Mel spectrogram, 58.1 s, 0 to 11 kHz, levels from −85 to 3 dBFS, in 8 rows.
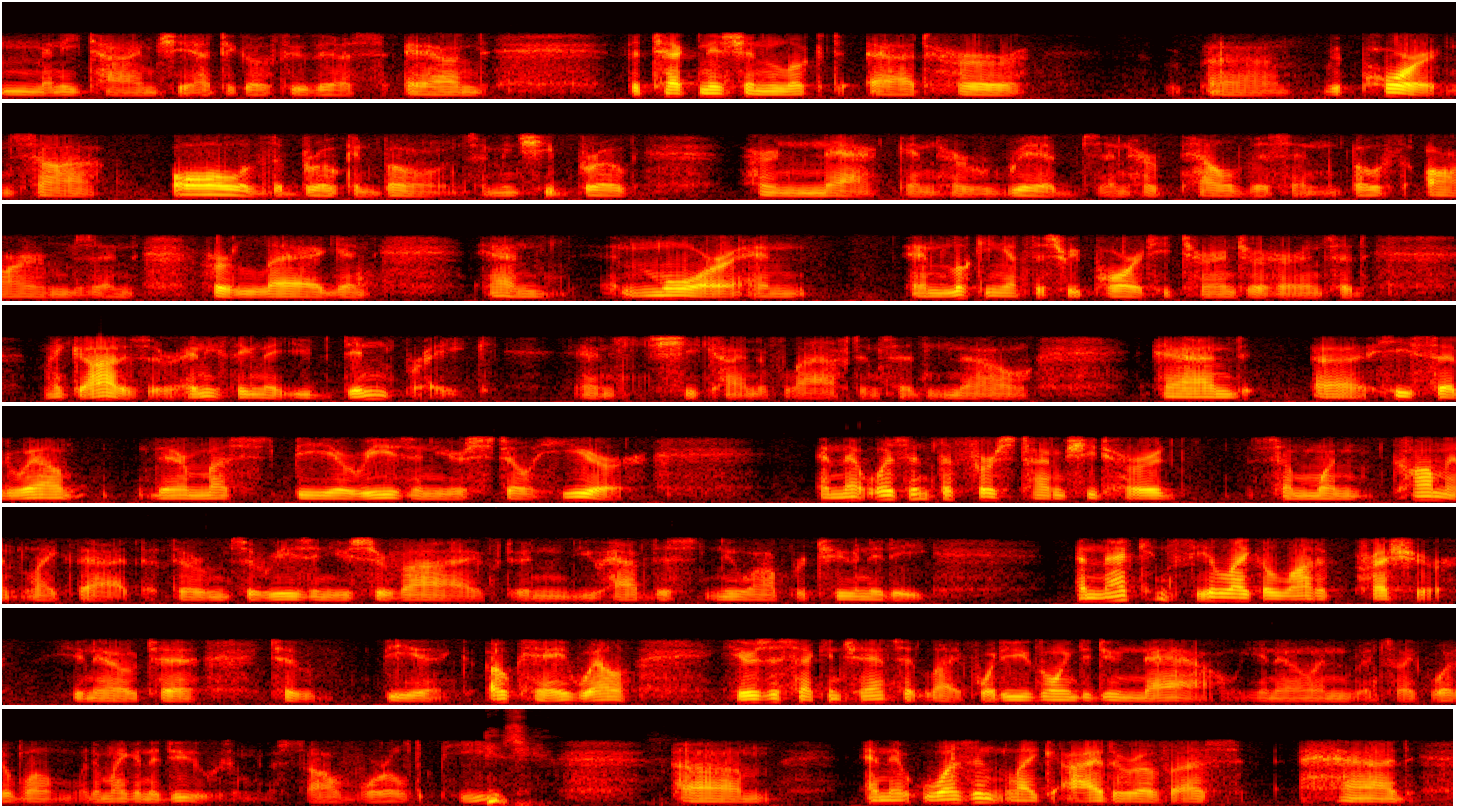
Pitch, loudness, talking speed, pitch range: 90 Hz, -31 LUFS, 170 wpm, 85-100 Hz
